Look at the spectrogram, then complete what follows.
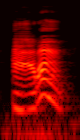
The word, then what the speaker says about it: hará: que confía en mí hará tiene un acento en la última hará lo mismo que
